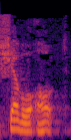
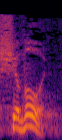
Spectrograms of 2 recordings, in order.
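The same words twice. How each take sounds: First: The word is given its Hebrew pronunciation. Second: The word is given its Yiddish pronunciation. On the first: "it's Shavuot in Hebrew" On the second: "that's the Yiddish"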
